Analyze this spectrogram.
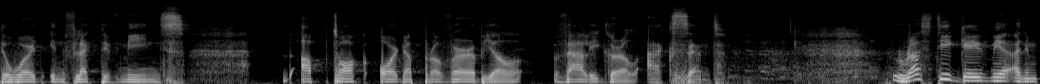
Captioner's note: laughing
